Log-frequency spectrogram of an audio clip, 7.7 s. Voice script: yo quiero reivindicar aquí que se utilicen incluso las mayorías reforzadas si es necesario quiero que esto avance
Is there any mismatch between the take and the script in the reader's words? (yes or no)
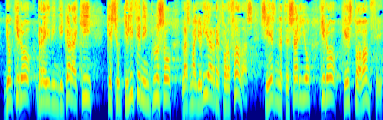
no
